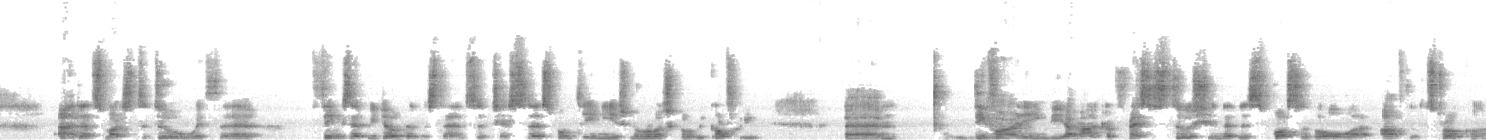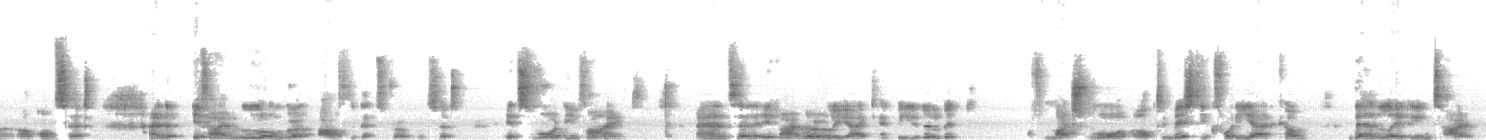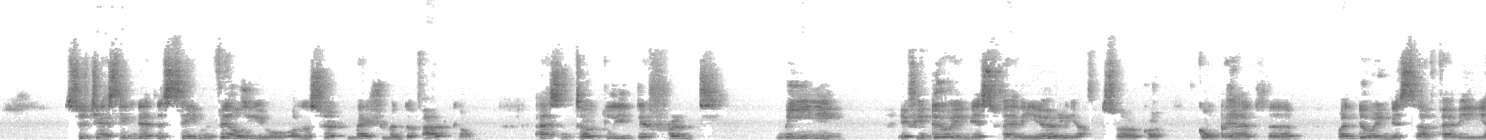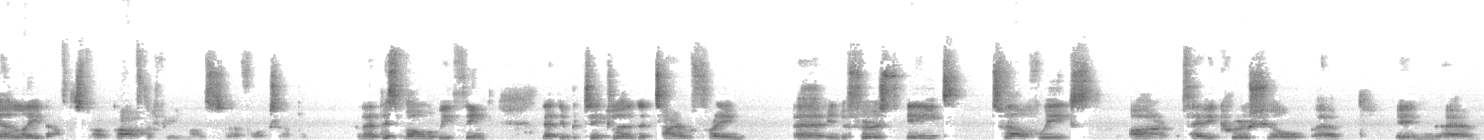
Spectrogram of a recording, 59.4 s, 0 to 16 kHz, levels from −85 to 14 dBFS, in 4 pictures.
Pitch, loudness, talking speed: 140 Hz, -28 LUFS, 135 wpm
